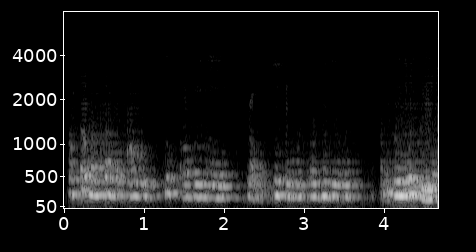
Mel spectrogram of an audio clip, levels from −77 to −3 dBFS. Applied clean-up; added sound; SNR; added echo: neural separator model SepFormer DNS4.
